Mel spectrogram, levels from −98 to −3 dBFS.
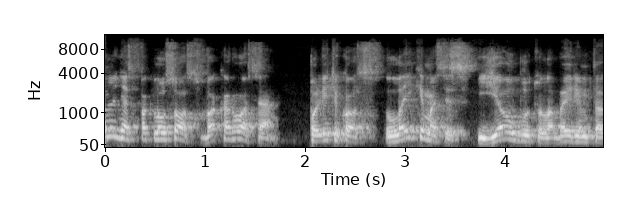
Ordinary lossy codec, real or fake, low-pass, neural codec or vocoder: Opus, 64 kbps; real; 10.8 kHz; none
